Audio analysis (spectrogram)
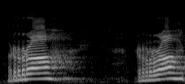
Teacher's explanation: Wal akhirah, rah tu ta, ra kena baca tebal sebab ra baris atas, matikan dengan ta marbutah.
